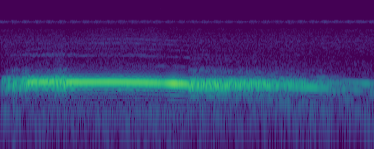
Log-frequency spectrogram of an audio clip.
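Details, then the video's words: Caged Barbary dove, kept for its clear, melodious voice, giving a long, low, steady coo that is held for about two seconds, then turns into a rolling, slightly falling purr. The room is quiet. "BURUNG PUTER SUARA JERNIH DAN SYAHDU"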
